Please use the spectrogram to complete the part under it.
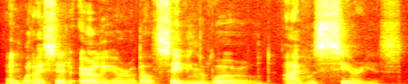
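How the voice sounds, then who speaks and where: A man voicing a gently insistent older female teacher, an android spirit in an audio story, speaking earnestly and in a measured way. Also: lowish voice, steady tone. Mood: urgent, earnest. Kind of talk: audio story character acting.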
